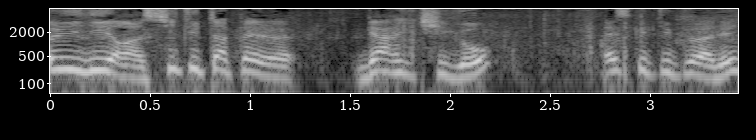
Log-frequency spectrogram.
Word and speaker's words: Garichigo: un truc comme ça garichigo garichigo ça il y a pas il y a pas de de TH c'est ch garichigo comme ça se prononce ou garigo alors pour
